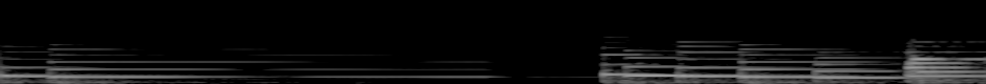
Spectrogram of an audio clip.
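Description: Background piano music: a few notes struck together that ring and fade away, a short pause about three seconds in, then a new run of notes near the end.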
